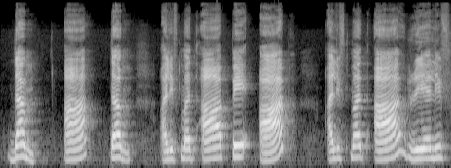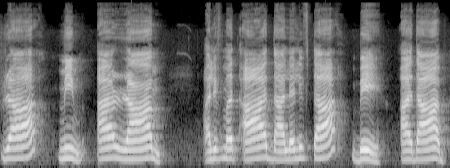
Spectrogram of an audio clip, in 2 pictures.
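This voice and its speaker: A woman teacher leads a children's reading lesson in a fairly high voice. She speaks slowly and stretches each vowel as she sounds out letters. She has the class repeat after her. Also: fairly bright tone.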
